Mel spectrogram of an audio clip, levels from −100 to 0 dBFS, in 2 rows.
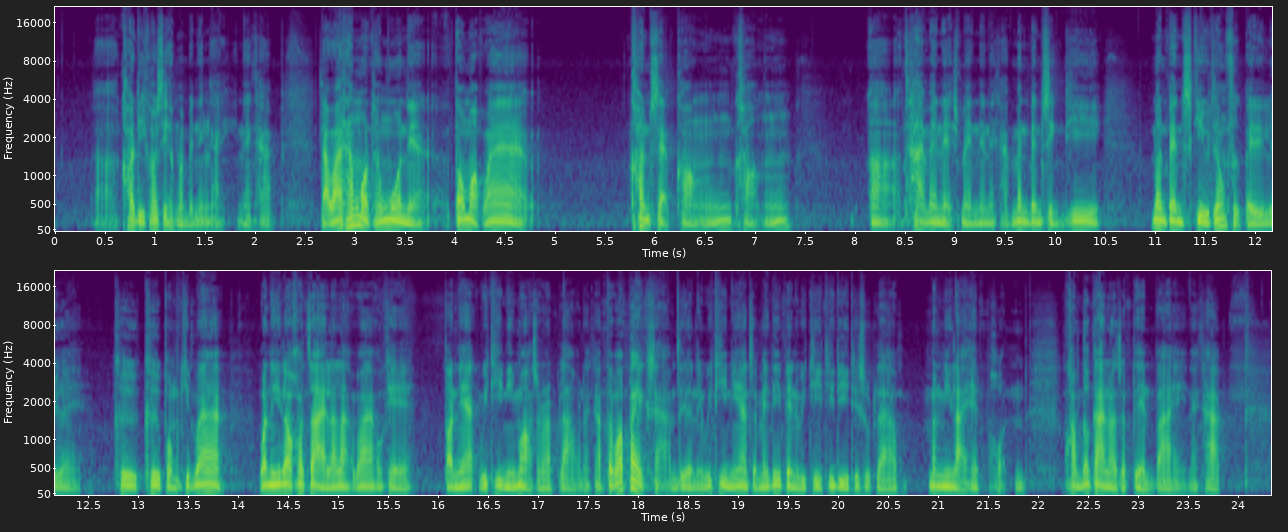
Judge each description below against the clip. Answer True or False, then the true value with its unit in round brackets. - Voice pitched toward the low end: True (85 Hz)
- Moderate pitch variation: True (4.2 semitones)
